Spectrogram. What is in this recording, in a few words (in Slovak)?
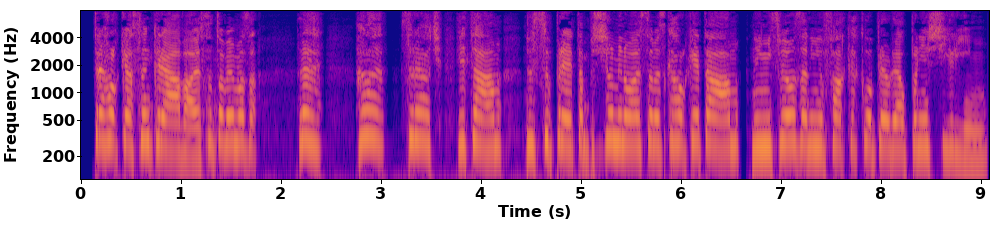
sms hlásky cz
